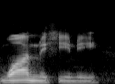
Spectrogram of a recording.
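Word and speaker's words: Mahinmi: Juan Mahimi, it's spelled Ian, but Juan Mahimi. – I'll pronounce it how I fucking see it. It's Ian.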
